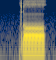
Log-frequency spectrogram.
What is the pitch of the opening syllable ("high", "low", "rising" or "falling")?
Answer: low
